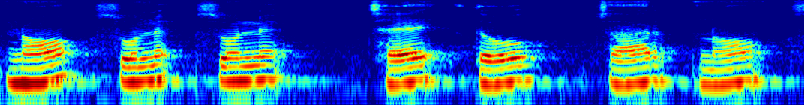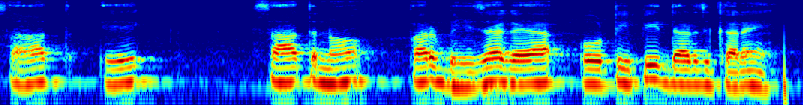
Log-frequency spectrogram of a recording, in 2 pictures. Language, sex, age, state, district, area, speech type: Hindi, male, 60+, Madhya Pradesh, Bhopal, urban, read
